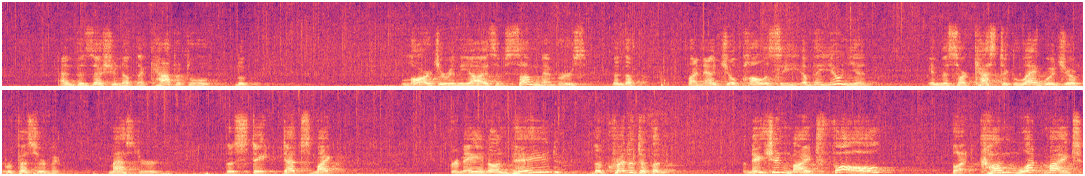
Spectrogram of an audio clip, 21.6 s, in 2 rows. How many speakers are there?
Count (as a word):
one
